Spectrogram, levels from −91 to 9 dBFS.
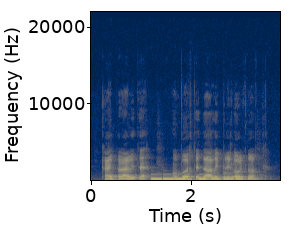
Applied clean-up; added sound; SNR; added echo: none; Bass guitar; -3 dB; none.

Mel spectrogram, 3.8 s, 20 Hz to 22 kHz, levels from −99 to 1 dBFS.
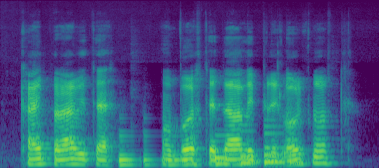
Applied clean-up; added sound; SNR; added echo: neural mask model DeepFilterNet 3.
